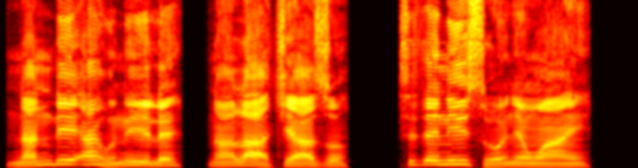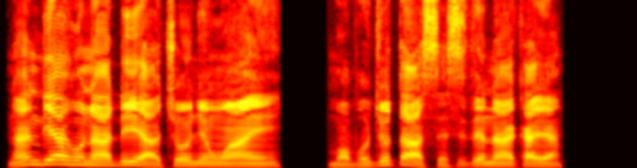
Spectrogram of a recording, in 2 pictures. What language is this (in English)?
Igbo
